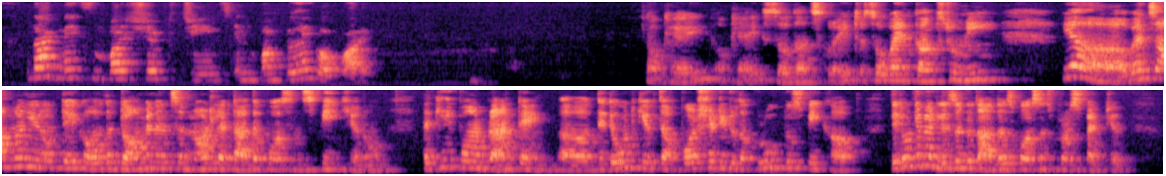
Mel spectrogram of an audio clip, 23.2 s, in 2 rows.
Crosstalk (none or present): none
